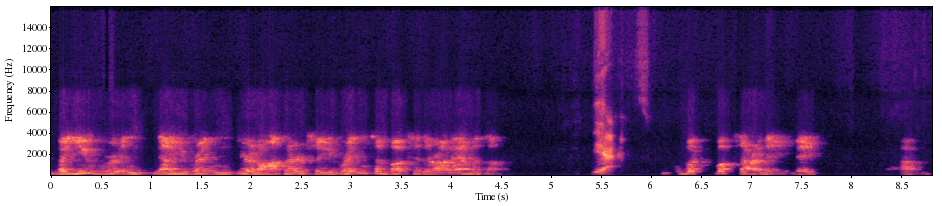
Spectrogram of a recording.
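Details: Adult speakers in conversation; ordinary speech.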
